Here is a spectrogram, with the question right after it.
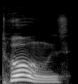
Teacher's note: tones is a falling tone, which is fourth tone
